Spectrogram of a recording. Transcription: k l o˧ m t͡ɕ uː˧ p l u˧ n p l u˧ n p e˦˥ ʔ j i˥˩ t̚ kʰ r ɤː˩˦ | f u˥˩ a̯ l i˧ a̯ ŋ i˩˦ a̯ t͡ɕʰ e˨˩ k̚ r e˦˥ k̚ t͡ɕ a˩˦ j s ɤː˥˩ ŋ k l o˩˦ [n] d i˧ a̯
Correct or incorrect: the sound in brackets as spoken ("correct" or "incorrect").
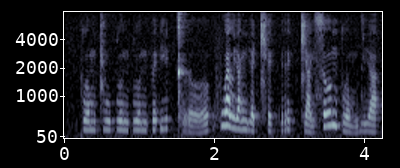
incorrect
